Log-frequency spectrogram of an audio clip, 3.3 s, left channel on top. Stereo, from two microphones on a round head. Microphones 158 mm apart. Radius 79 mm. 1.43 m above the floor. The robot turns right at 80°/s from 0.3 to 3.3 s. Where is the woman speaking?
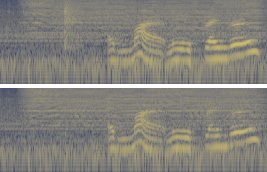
25° right, 0.7 m; by 3.3 s 130° left, 0.7 m.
